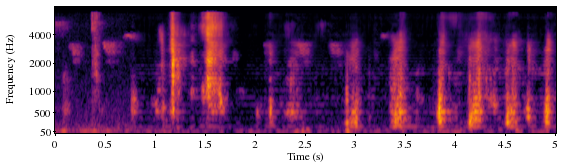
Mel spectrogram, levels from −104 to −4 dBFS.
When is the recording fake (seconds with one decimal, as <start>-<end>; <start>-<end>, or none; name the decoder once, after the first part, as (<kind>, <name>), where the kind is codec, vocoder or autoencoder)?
0.8-5.0 (vocoder, BigVGAN v2)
